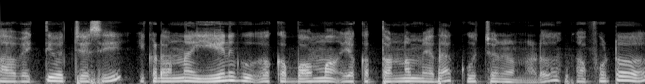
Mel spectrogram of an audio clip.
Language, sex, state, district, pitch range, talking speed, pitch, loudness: Telugu, male, Andhra Pradesh, Sri Satya Sai, 135-150 Hz, 150 wpm, 140 Hz, -16 LUFS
